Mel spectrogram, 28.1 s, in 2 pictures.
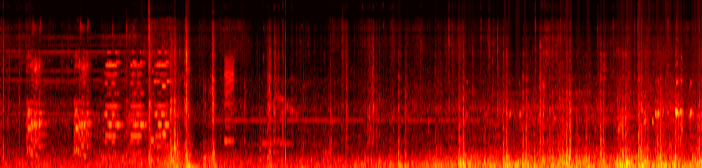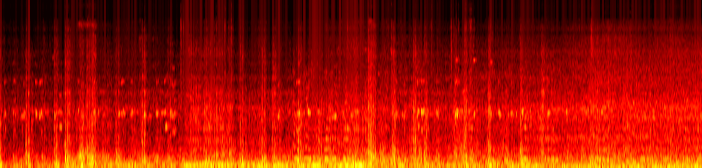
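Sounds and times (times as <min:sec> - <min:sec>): train low rumble: 0:00.0 - 0:28.0
train wheels clacking over joints: 0:07.3 - 0:26.3.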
